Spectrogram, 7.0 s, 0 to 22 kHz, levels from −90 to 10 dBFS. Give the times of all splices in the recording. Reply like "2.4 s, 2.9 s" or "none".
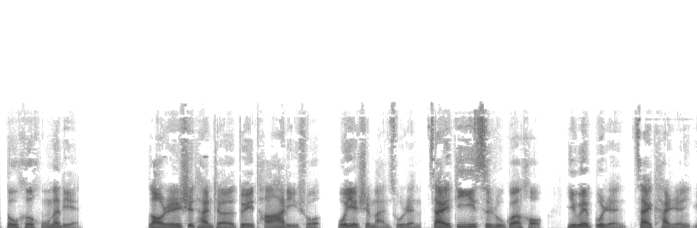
4.2 s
